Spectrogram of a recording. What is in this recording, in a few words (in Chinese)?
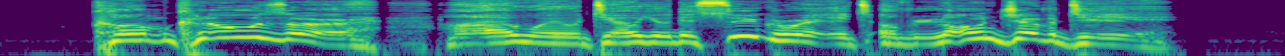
英男 角色 寿星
